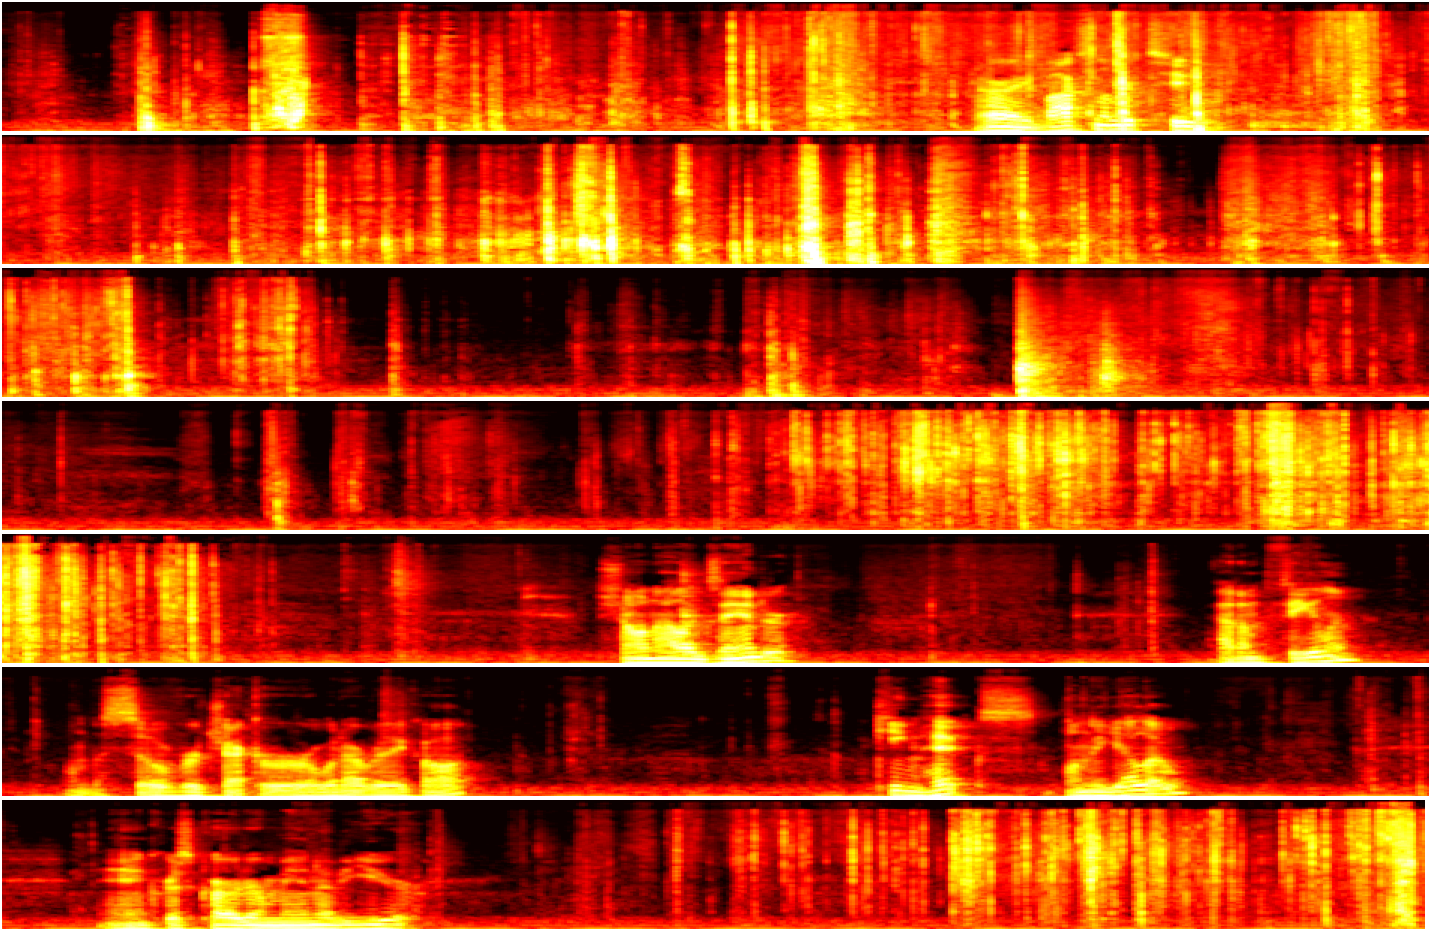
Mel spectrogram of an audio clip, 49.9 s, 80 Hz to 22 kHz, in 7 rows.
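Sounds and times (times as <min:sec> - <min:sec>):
plastic wrapping crinkling and tearing: 0:02.5 - 0:16.0, 0:20.5 - 0:21.4, 0:24.4 - 0:29.9, 0:45.8 - 0:49.9.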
